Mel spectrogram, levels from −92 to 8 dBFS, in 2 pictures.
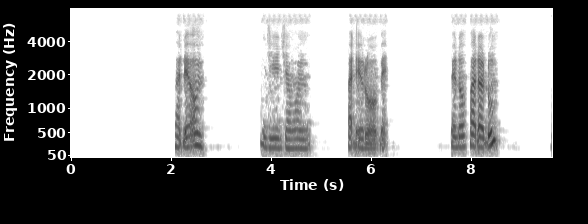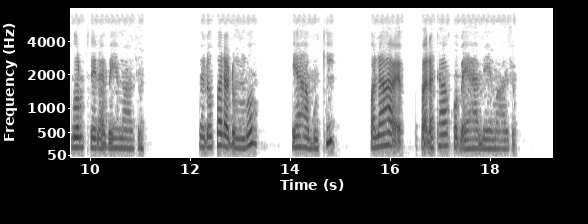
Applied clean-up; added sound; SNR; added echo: none; none; none; none.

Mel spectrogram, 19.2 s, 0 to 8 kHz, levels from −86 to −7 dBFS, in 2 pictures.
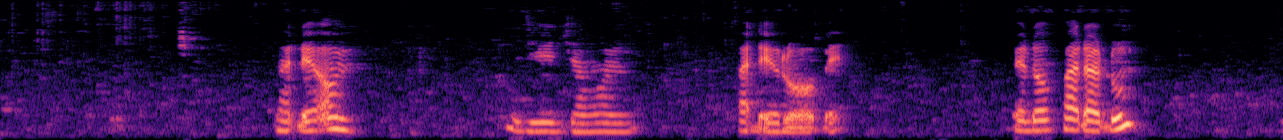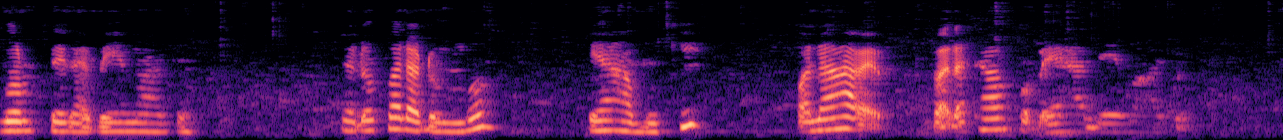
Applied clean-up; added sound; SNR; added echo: classical method log-MMSE.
